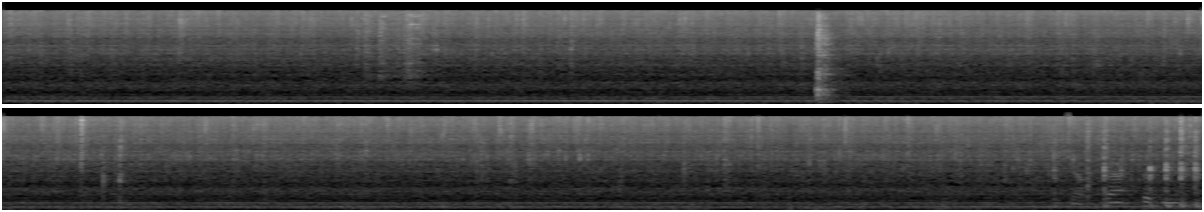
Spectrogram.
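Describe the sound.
Catfish frying in a pan: a steady, even sizzle and hiss that holds at constant loudness throughout, with one brief sharp clatter partway through.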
